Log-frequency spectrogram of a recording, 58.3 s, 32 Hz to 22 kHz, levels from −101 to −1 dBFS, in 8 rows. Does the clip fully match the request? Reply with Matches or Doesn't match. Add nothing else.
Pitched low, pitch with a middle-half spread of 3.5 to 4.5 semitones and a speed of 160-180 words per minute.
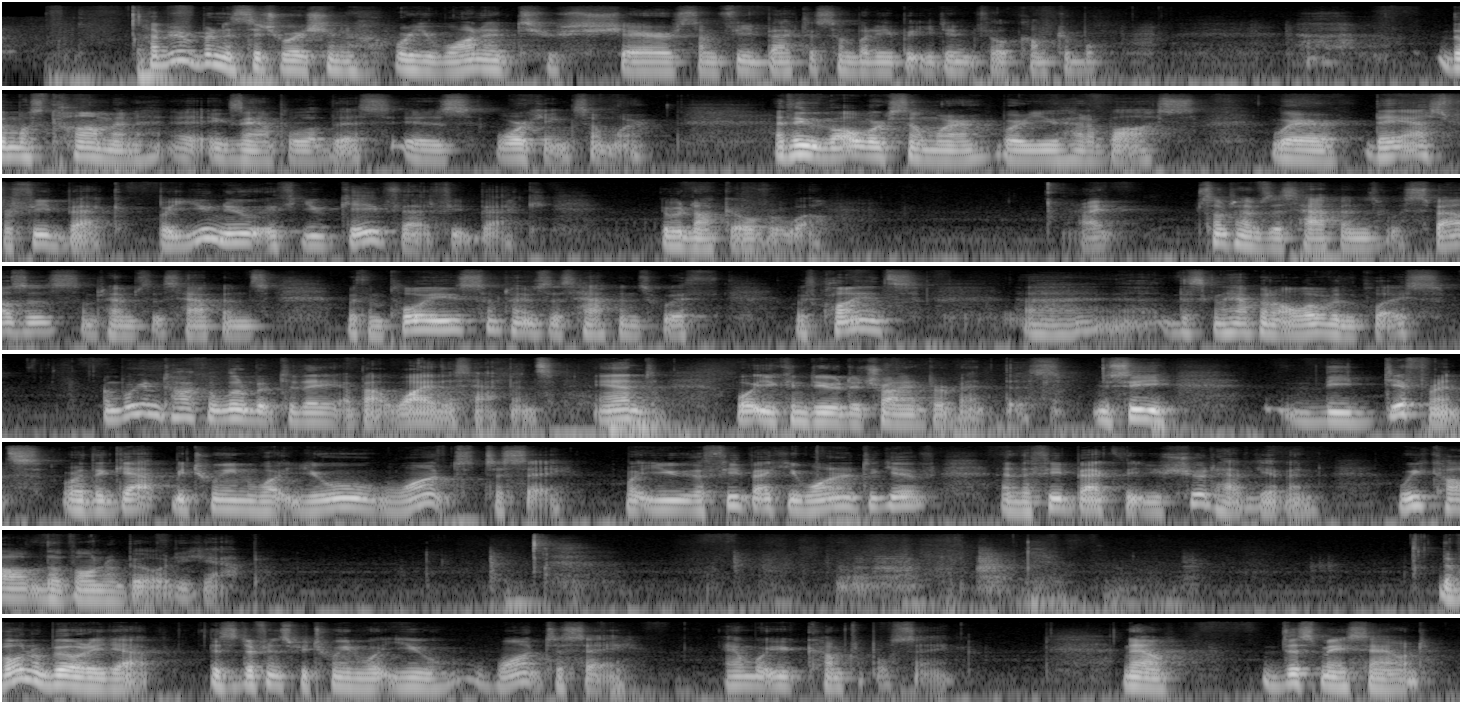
Matches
